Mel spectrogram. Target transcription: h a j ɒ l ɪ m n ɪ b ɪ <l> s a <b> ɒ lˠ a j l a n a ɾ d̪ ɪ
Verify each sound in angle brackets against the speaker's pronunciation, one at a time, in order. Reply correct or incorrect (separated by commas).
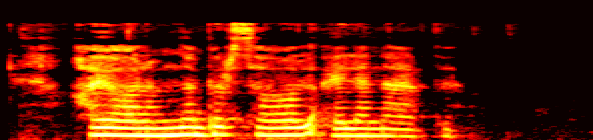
incorrect, incorrect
